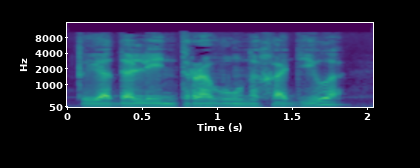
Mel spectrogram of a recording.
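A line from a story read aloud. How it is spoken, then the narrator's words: Rapid whisper. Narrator (Russian): сестра зашептала скороговоркой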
